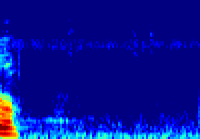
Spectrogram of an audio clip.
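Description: Marker pen writing on flip-chart paper: a few faint, short scratching strokes.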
